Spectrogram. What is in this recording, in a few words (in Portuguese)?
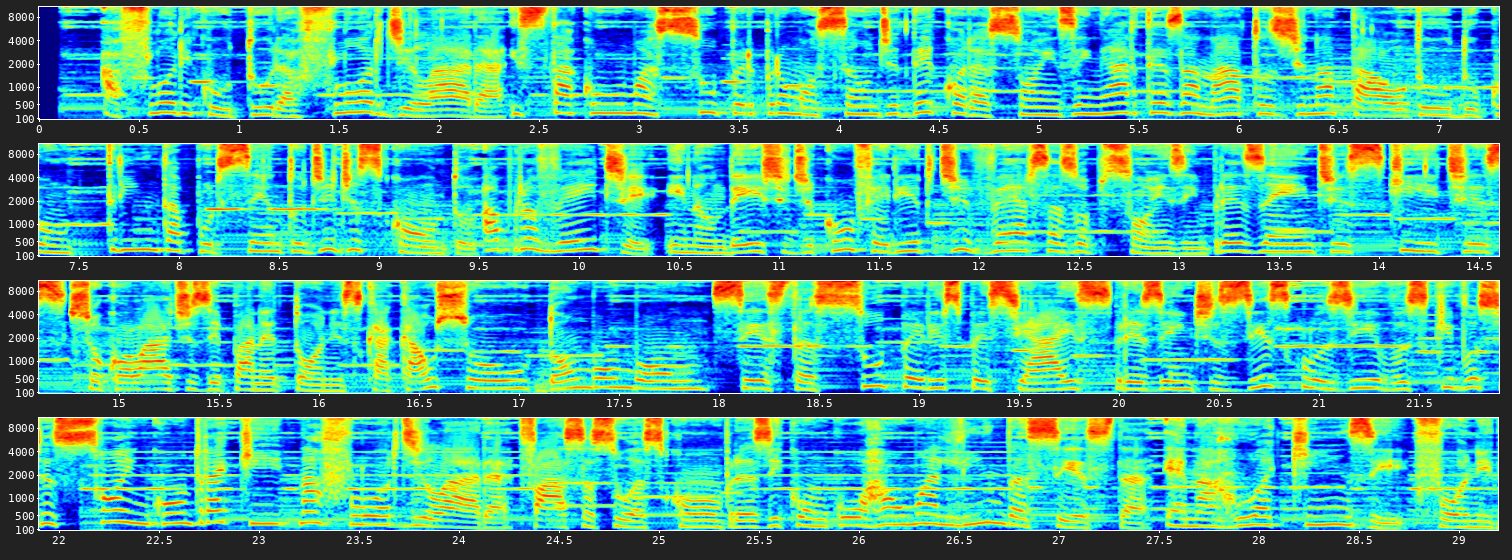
locutora; voxmidia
